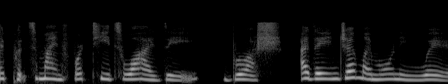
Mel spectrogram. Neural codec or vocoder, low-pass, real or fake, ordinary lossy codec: codec, 16 kHz in and 24 kHz out, 0.4 kbps, LongCat-Audio-Codec, two codebook decoder; 7.2 kHz; fake; none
